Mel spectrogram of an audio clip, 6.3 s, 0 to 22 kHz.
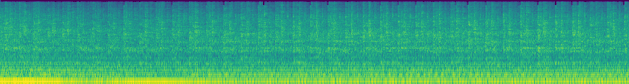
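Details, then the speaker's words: Farmall 706 gas tractor with M&W pistons, after new distributor and spark plugs: low steady thumping idle around 500 rpm, even with no misses or stumbles; starts and runs better than before; normal idle. "well as you can tell I think one's much better it starts better to that service starts better"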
